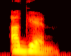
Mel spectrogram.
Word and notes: agen: indonesian

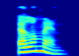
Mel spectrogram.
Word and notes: elemen: indonesian

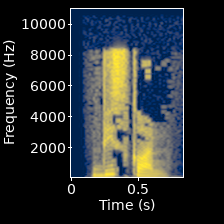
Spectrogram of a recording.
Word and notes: diskon: indonesian

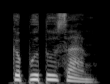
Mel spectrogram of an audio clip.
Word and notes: keputusan: indonesian

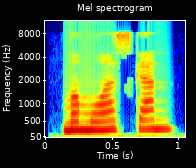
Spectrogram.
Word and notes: memuaskan: Indonesian

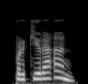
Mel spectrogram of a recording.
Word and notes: perkiraan: Indonesian

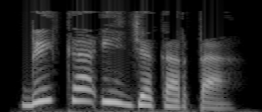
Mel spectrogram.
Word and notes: dki jakarta: Indonesian

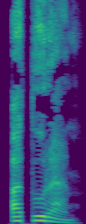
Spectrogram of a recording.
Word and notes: aturan: indonesian

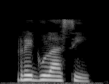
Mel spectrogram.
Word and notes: regulasi: Indonesian

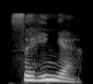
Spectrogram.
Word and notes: sehingga: indonesian

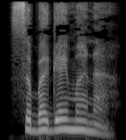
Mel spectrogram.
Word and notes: sebagaimana: indonesian

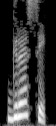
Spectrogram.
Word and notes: gresik: Indonesian

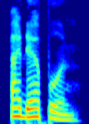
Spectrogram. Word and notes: adapun: indonesian

